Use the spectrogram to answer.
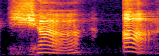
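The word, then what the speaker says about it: שעה: 샤아. 그래요. 샤아. A-H, 샤, A를 두 개를 찍으세요. 샤아, 그래요. 한번 발음해 볼까요?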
